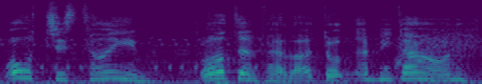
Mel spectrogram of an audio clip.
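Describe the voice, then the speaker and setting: A woman's voice: a little high, animated, normal speed, soft background music, pitched above the performer's own voice, natural voice. A woman voicing a blustering rich male rogue in an attempted Irish accent, theatrical and folksy, for a game. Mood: persuasive.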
